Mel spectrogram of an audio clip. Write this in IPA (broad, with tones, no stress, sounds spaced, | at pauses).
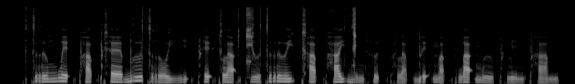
t r ɯː˦˥ m w e˦˥ ʔ pʰ a˨˩ p̚ kʰ ɛː˧ b ɯː˥˩ t r oː˨˩ j ŋ i˥˩ ʔ pʰ e˥˩ ʔ k l a˨˩ ʔ t͡ɕ ɯː˩˦ t r ɯː˦˥ j kʰ a˥˩ p̚ h a˥˩ j d i˧ n h ɯː˦˥ t̚ pʰ l a˨˩ p̚ b e˥˩ ʔ m a˨˩ p̚ k w a˥˩ ʔ m ɯː˨˩ pʰ l i˨˩ n pʰ a˧ m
